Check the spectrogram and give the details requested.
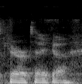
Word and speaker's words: Karateka: recently re-released Karateka, or he says Karateka. Yeah. The way he pronounces it. I've always said Karateka. Everyone said Karateka, and it is Karateka.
